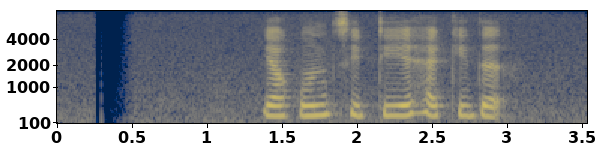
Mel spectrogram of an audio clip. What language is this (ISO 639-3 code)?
sin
